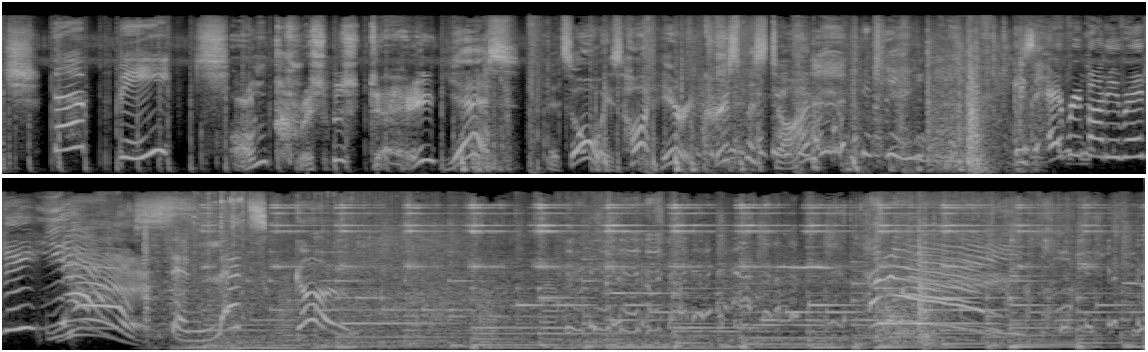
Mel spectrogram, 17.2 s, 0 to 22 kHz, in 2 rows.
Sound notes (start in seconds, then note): 5.0 kids giggling; 12.0 kids laughing; 16.2 laughter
